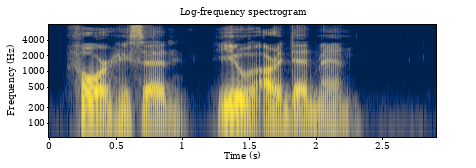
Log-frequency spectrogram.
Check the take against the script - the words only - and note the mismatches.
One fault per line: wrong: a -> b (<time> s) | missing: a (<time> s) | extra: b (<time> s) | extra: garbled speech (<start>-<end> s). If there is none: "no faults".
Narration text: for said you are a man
extra: he (0.5 s)
extra: dead (1.8 s)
